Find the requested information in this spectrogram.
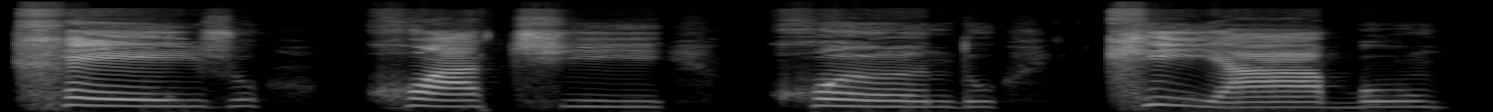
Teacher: lá ó ponto velar a língua vai lá TR na garganta explode o ar e surdo porque não faz força no pescoço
